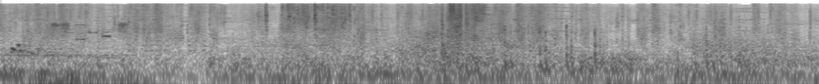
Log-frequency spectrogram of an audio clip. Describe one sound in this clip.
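Video game building pieces snap into place with quick clicks.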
